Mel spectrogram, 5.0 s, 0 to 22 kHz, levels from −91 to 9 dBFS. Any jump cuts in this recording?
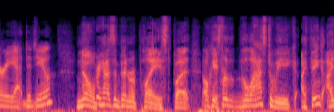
yes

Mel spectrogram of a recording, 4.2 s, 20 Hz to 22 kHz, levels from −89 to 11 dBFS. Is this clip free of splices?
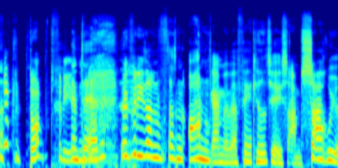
no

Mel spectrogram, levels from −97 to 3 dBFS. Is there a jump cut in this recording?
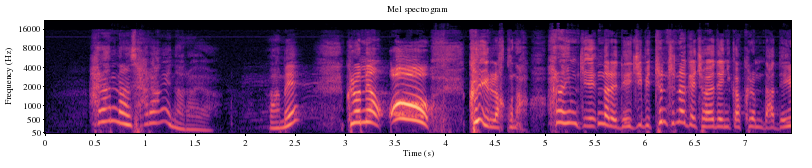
yes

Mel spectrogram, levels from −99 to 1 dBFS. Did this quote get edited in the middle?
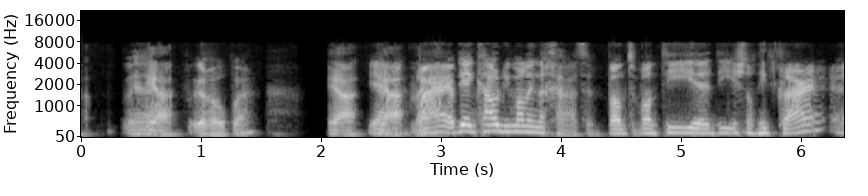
yes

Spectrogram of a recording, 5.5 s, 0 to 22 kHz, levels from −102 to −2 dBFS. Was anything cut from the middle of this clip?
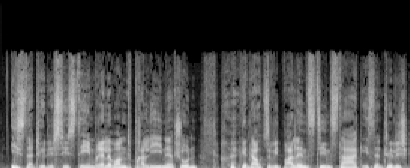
yes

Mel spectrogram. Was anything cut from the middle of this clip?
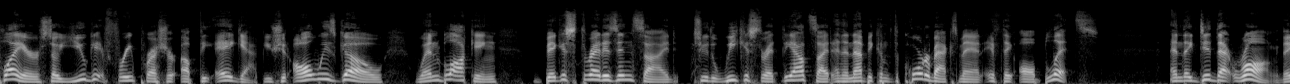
no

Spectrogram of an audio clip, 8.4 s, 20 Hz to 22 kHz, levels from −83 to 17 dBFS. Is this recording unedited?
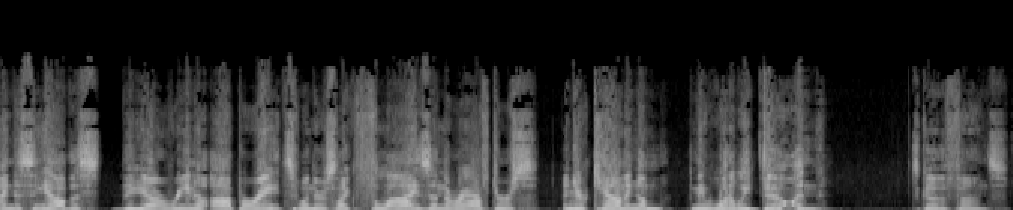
no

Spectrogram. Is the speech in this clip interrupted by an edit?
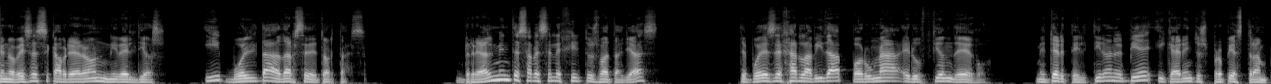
no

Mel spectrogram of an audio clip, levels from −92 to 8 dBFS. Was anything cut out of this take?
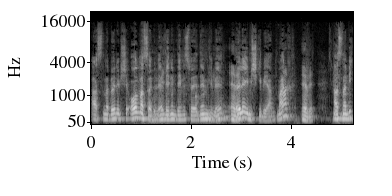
no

